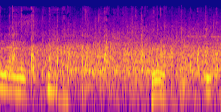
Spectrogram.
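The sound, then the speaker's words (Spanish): A steady burst of applause, dense continuous clapping at an even level throughout, with a few voices briefly calling out over it. “Aplausos, sí. aplausos.”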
